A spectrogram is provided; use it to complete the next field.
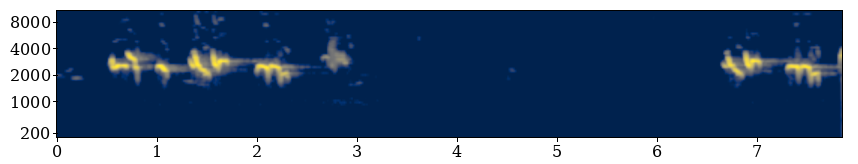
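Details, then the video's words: Bright, liquid whistles from an American robin, five phrases in quick succession, a long silent gap, then the song resumes with another rapid run. "American Robin Song.(Turdus migratorius)."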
